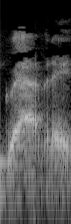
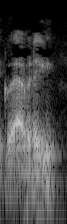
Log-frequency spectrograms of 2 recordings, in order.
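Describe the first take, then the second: First: Said in the usual way. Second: Whispered echo of the word; whispered aside explaining why tubes should stay upside down. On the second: Real, not acted. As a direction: breathe gravity out with no voice. Repeated, then whispered.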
